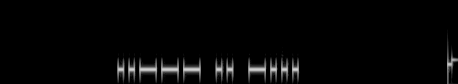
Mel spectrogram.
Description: Morse code, heard as a keyed tone, about 22 wpm, 700 Hz. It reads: 2IB
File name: practice / 22wpm / Three Letter-Number Combinations - 22wpm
